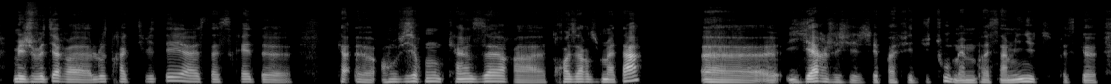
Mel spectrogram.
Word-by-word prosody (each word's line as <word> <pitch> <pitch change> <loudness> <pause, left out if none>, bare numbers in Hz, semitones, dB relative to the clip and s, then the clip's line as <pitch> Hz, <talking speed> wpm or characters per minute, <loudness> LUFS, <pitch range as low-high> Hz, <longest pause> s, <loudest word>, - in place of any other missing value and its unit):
mais 130 - +7
je 125 +1 0
veux 130 - +3
dire, 140 -1 +2
heu, 110 -2 0
l'autre 130 +3 -4
activité, 130 +7 -3
heu, 135 -2 +1
ça 115 - -3
serait 125 +1 -5
de, 105 -2 -4 0.5
quin - - 0
heu 110 -2 -3
environ 130 +4 -2
15:00 130 +2 +1
à 100 -1 -3
03:00 125 -1 +1
du 115 +1 -11
matin. 115 -1 +7 0.6
Heu, - - +5
heu, 105 -3 +1
hier, 130 +6 +6
j'ai 110 -3 -6
j'ai 100 -2 -7
j'ai 90 +3 -6
pas 100 +1 -4
fait 100 - -9
du 95 - -16
tout, 160 - -3
même 100 -2 -1
pas 105 - -2
5 100 0 -1
minutes, 125 +3 +1
parce 95 -1 -13
que, 95 0 -3
115 Hz, 190 wpm, -27 LUFS, 105-130 Hz, 0.6 s, mais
